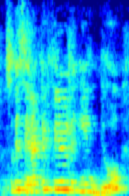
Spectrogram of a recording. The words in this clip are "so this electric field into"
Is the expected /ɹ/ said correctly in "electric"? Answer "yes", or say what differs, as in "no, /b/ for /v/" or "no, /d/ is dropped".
no, /ɹ/ is dropped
